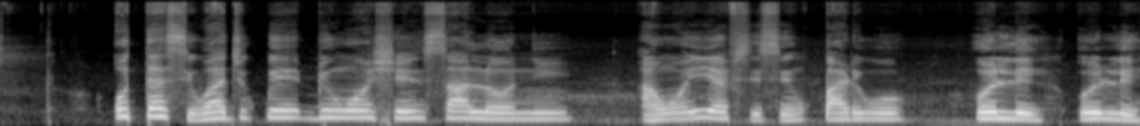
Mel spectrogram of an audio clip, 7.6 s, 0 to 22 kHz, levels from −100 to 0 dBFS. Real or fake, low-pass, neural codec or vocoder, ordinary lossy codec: real; none; none; none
